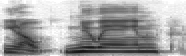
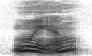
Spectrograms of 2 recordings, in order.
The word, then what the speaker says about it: Nguyen: I've heard, Nguyen, Wing, Nguyen.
